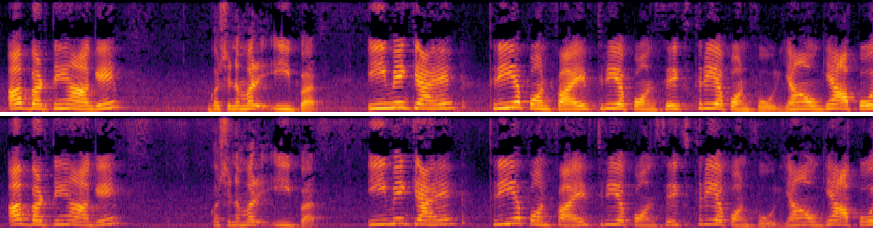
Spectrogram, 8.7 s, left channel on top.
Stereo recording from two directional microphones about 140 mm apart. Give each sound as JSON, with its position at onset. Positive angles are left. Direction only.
{"t": 0.0, "sound": "a woman's voice", "side_deg": 35}
{"t": 2.1, "sound": "a woman's voice", "side_deg": 40}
